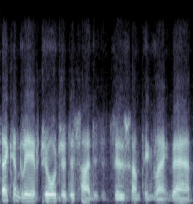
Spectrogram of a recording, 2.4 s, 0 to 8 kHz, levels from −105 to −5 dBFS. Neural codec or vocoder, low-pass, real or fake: codec, 24 kHz, 6 kbps, HILCodec; 7.2 kHz; fake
